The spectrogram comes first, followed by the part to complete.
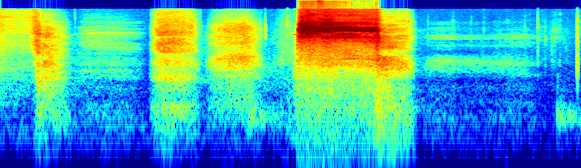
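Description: A man's forceful breathing while he strains against a strap in a hamstring exercise: a few short breaths, then a loud, sharp hissing exhale about two seconds in.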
